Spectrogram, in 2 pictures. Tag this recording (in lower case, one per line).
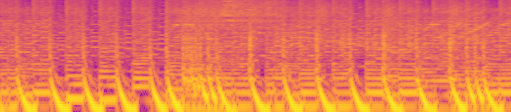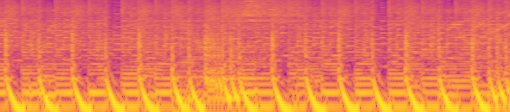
music
techno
